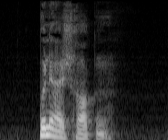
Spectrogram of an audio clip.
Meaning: fearless, dauntless
- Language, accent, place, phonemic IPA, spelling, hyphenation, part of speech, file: German, Germany, Berlin, /ˈʊnʔɛɐ̯ˌʃʁɔkn̩/, unerschrocken, un‧er‧schro‧cken, adjective, De-unerschrocken.ogg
